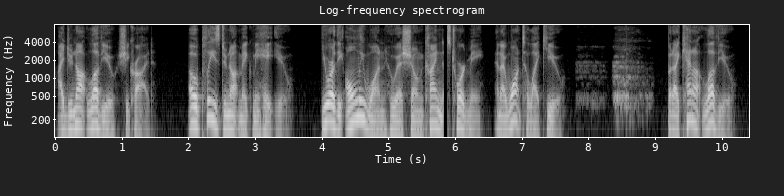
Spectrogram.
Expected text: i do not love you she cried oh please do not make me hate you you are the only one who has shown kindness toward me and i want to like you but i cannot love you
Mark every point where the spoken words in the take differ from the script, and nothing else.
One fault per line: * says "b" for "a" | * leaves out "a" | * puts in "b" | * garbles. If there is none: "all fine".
all fine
